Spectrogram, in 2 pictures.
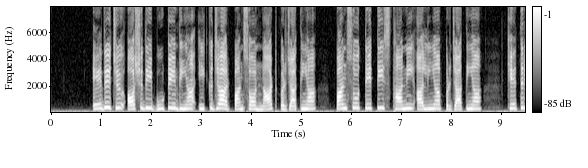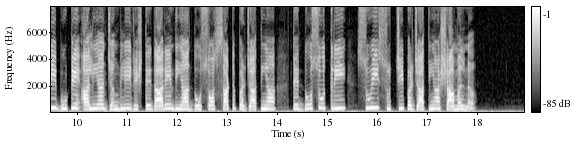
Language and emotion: Dogri, neutral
